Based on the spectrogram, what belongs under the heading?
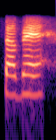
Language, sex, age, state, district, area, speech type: Urdu, female, 18-30, Uttar Pradesh, Gautam Buddha Nagar, rural, conversation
